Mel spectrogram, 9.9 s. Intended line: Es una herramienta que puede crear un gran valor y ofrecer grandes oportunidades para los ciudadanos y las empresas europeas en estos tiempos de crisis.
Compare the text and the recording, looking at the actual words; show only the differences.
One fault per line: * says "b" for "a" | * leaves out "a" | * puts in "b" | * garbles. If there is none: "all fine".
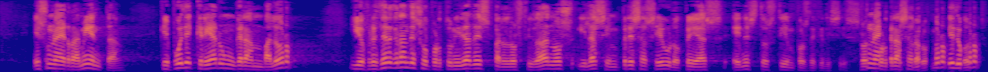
* garbles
